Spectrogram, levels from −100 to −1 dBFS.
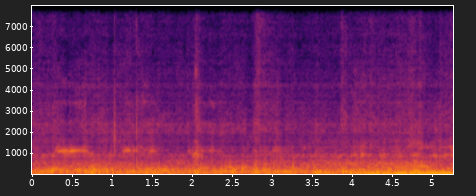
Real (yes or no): no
